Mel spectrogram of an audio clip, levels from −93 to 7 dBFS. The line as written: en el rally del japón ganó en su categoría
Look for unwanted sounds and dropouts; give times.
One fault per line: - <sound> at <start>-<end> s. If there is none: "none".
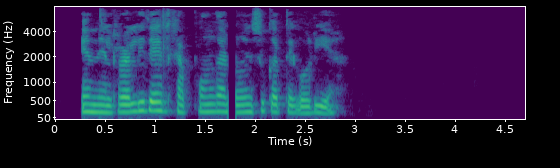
- dropout at 1.7-1.8 s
